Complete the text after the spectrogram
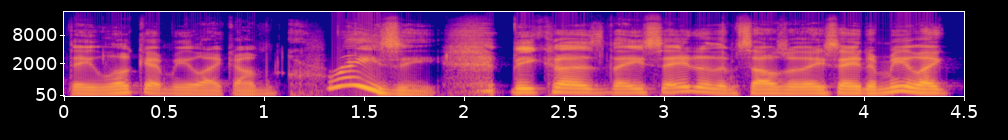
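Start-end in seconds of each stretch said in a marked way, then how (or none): none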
